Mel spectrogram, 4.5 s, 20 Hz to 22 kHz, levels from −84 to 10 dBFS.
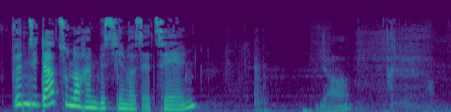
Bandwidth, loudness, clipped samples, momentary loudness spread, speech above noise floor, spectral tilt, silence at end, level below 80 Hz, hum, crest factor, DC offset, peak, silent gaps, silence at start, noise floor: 11.5 kHz; -22 LUFS; under 0.1%; 24 LU; 31 dB; -4 dB/octave; 0.6 s; -52 dBFS; none; 22 dB; under 0.1%; -4 dBFS; none; 0.1 s; -54 dBFS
